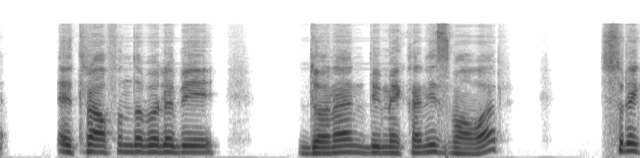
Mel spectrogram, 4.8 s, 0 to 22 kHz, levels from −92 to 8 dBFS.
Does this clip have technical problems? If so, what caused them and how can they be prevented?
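Yes. The speech carries crude rate conversion throughout, heard as a faint gritty fizz riding on the louder and brighter sounds. The pattern fits a conversion from 48 kHz to 44.1 kHz done by simply dropping samples with no filtering. The irregular skips form a repeating error that produces inharmonic tones, roughly 30 dB below the speech. To prevent it, resample with a proper band-limited, anti-aliased converter.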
